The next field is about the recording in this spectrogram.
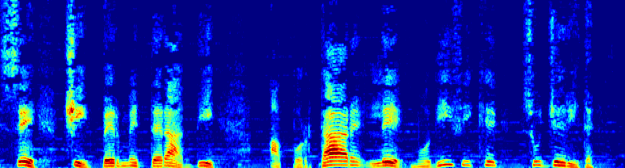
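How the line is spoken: Slow, deliberate. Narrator (Italian): Teresa pronunciava lentamente

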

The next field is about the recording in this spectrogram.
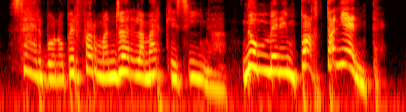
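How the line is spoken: Yelled. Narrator (Italian): urlò Formosa

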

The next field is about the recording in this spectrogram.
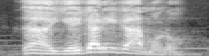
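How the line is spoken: Shouted. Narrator (Italian): gridò Tommaso

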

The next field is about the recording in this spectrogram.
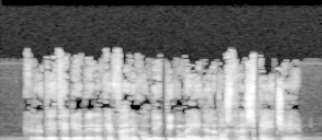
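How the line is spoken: Very calm tone. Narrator (Italian): disse Bertuccio con tono così calmo

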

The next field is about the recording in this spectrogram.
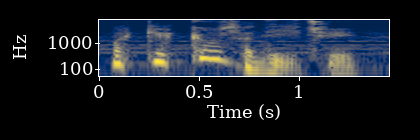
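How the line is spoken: Tense exclamation. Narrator (Italian): esclamai con la pelle che mi si tendeva sugli zigomi

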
